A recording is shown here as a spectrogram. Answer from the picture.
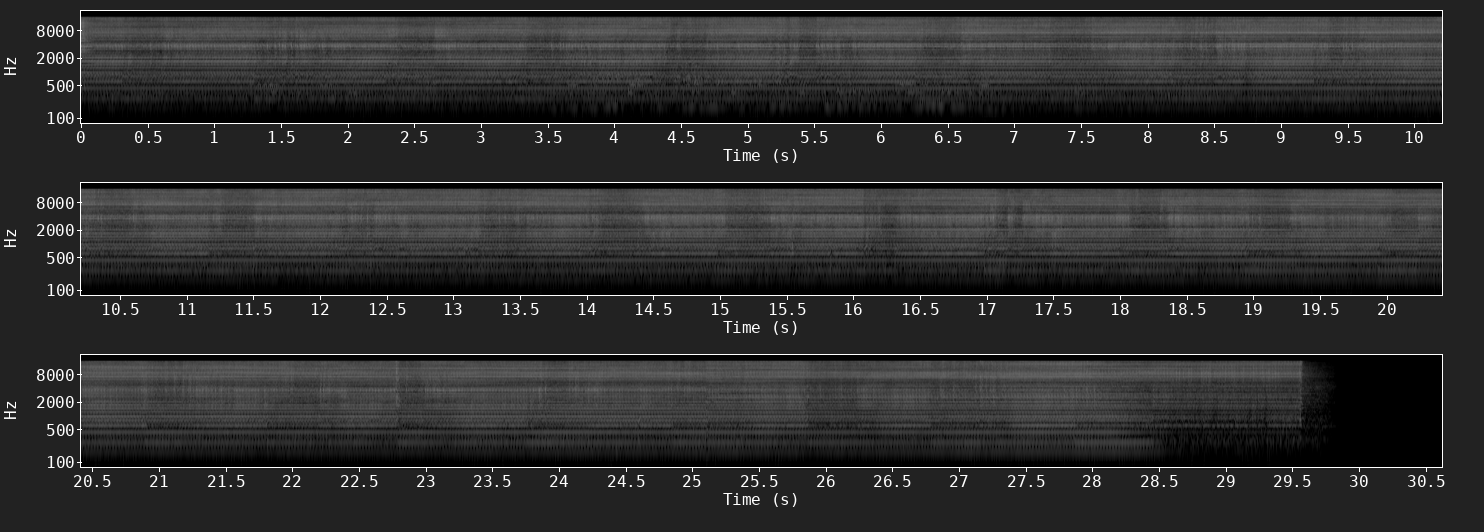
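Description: AC TIG welding arc on aluminium during a manual fillet weld: a steady buzzing hum at one unchanging pitch. It drops slightly in level near the end, then cuts off abruptly as the arc is broken.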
